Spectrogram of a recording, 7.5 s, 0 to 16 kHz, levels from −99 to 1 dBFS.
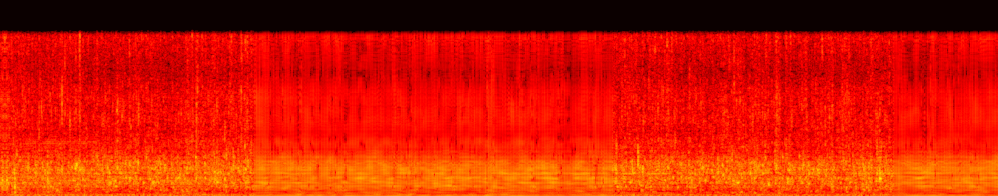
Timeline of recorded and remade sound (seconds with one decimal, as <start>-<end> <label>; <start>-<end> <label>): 0.0-1.9 recorded; 1.9-4.6 remade; 4.6-6.7 recorded; 6.7-7.5 remade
